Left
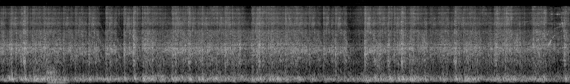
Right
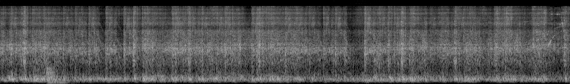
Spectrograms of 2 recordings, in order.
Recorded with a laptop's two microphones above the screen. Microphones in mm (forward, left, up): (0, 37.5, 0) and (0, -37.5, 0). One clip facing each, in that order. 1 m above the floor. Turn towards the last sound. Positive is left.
turn(degrees=-60)  # may be behind; listen again after turning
